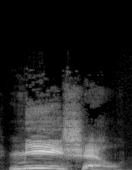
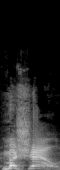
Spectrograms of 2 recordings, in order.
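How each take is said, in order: First: The first vowel is a long ee sound. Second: The first vowel is a plain, short sound. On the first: The speaker calls it wrong. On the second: The speaker calls it right. "Pronounce it like a human being"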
